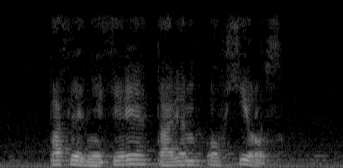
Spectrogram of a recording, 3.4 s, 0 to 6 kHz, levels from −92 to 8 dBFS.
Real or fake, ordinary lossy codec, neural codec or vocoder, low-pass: real; Opus, 64 kbps; none; 5.4 kHz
